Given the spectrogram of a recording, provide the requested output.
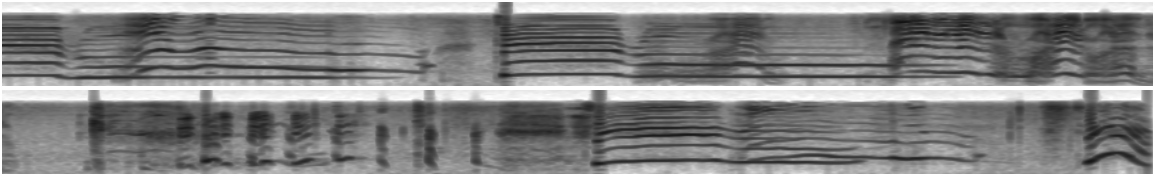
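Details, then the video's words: Small female dog in a home during a care visit, 'talking' in drawn-out, wavering howl-like tones that seem to call for a boy; long held whines rise and bend, interrupted by a woman's speech in the middle. "the amazingly cute talking dog!"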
